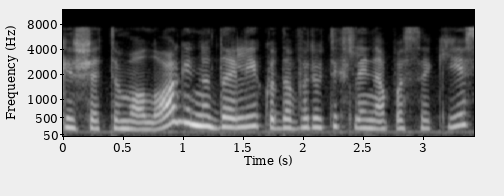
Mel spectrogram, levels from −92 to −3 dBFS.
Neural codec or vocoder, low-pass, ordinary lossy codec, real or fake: none; 7.2 kHz; AAC, 48 kbps; real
